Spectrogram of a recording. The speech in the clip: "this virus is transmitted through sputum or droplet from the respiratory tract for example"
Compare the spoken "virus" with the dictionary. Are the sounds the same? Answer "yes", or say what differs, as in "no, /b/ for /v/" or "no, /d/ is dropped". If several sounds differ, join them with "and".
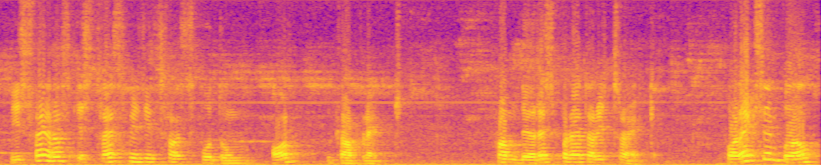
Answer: no, /f/ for /v/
